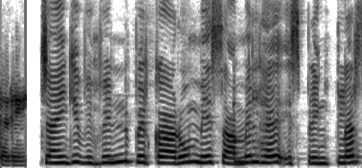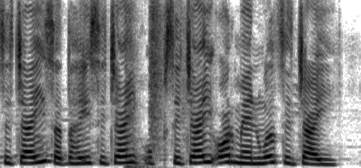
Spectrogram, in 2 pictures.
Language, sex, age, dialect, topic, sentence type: Hindi, female, 51-55, Kanauji Braj Bhasha, agriculture, statement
